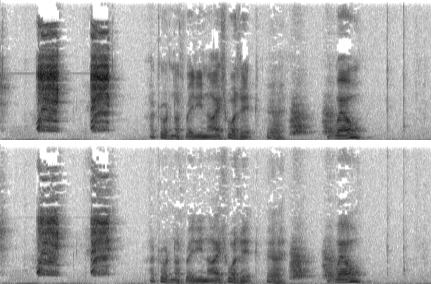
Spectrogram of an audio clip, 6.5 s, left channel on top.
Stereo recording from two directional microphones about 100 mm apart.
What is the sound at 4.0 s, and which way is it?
Speech, 20° right (ahead or behind).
